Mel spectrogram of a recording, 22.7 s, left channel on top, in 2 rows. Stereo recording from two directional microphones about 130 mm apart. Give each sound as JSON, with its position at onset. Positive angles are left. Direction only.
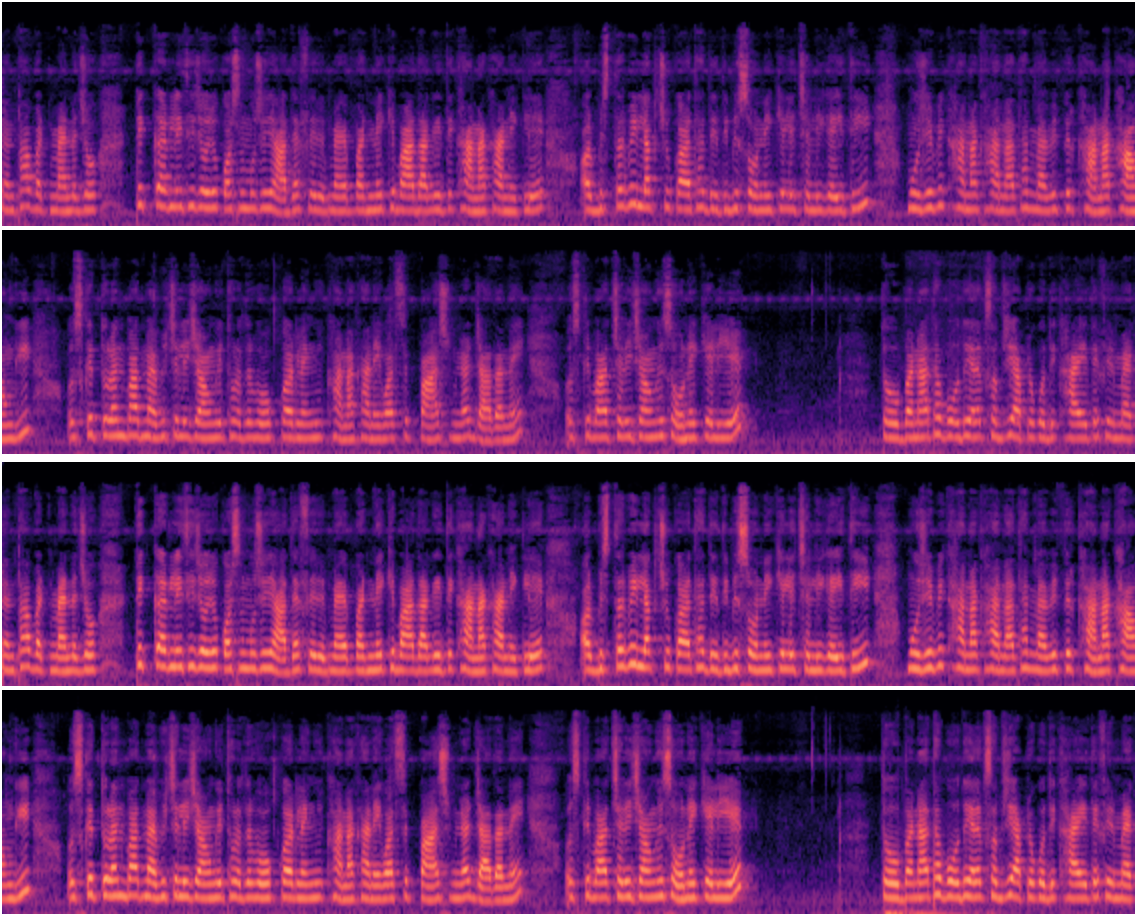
{"t": 0.0, "sound": "a woman's voice", "side_deg": -35}
{"t": 20.1, "sound": "a woman's voice", "side_deg": -30}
